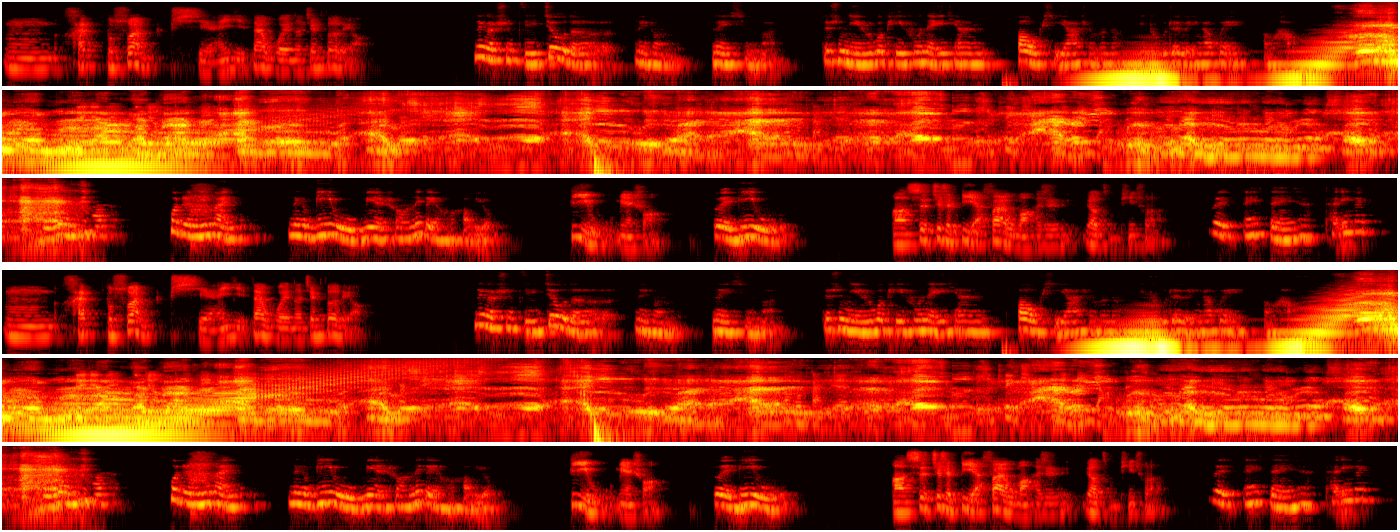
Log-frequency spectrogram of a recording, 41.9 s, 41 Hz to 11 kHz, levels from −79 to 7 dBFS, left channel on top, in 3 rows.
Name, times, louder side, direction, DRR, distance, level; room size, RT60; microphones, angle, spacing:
voice 1, 0.0-3.6 13.7-17.0 17.9-18.7 20.7-21.3 21.7-25.6 28.1-28.7 29.8-30.1 33.6-34.5 36.8-39.4, right 3 dB, 35° right, 3 dB, 1.1 m, -38 dB
voice 2, 4.7-6.8 7.1-7.8 8.2-9.9 10.2-13.0 17.6-18.0 20.6-21.2 26.6-27.9 28.2-29.1 29.6-30.3 30.8-32.8 35.0-35.8 40.0-41.6, right 1 dB, 30° left, 1 dB, 1.7 m, -34 dB
sound 1, 10.7-12.2 12.6-18.1 19.7-20.0, right 6 dB, 75° right, 0.4 m, -18 dB
sound 2, 13.4-28.8, left 1 dB, 10° left, 0.7 m, -22 dB
6.9 x 3.8 x 6.4 m, 0.36 s
head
